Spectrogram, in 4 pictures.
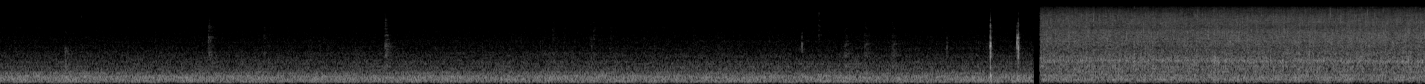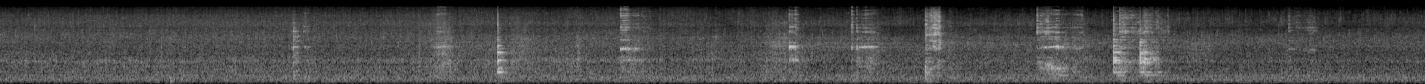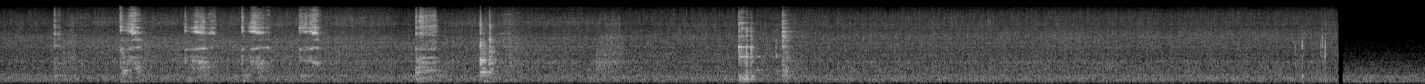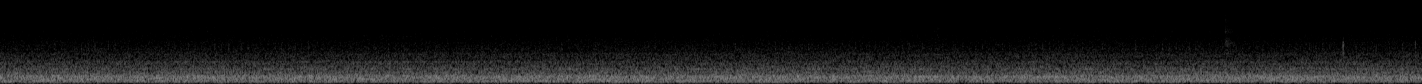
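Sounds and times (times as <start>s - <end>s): fish sizzling in a skillet: 10.4s - 41.9s
utensil scraping a pan: 17.1s - 17.5s, 18.4s - 26.4s, 27.1s - 27.6s, 29.0s - 34.9s.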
